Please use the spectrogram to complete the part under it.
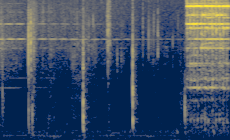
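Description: A telephone bell rings loudly and steadily through the final stretch, bright and buzzing, after a few soft knocks and thuds earlier on.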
